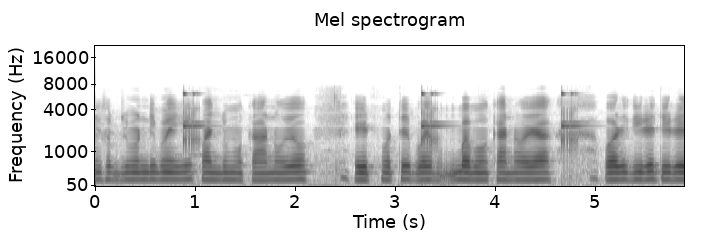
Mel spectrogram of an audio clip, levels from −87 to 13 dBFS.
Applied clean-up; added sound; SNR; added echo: none; Dishes, pots, and pans; 12 dB; none.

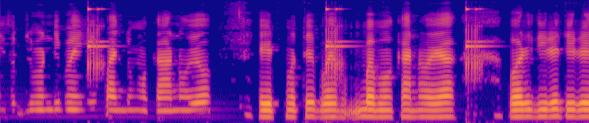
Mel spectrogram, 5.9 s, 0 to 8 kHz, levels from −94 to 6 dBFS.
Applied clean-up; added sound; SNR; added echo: classical method spectral subtraction.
